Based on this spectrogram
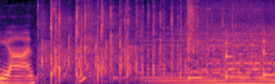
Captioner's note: applause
